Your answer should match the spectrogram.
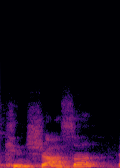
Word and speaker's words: Kinshasa: That was Kinshasa. Am I? Were we pronouncing that right? – That's correct.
